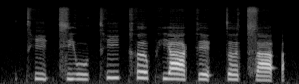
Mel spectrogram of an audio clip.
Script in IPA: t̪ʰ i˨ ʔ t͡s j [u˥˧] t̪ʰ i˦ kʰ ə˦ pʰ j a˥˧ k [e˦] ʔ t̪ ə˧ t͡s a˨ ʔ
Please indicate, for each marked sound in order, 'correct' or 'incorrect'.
incorrect: u˨˩, correct

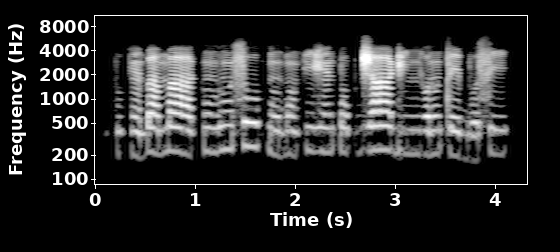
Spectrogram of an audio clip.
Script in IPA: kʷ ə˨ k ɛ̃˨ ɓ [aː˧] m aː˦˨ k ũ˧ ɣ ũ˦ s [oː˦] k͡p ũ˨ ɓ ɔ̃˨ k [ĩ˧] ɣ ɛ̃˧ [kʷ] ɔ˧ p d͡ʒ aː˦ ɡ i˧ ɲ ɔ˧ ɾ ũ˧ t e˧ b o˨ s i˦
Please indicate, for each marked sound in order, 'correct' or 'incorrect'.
incorrect: a˧, correct, incorrect: i˧, incorrect: k͡p

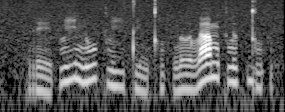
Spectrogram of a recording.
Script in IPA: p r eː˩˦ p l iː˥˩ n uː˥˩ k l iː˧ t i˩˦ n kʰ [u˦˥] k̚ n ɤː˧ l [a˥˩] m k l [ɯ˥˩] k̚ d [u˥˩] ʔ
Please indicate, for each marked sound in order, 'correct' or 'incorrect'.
incorrect: u˨˩, correct, incorrect: ɯ˦˥, correct

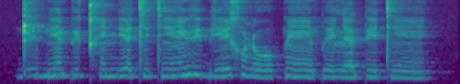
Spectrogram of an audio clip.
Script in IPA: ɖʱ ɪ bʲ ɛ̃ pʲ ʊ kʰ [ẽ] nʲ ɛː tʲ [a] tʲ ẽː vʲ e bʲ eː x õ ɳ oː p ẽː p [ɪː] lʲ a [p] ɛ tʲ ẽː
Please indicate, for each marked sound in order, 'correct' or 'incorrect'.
correct, correct, correct, incorrect: pʲ

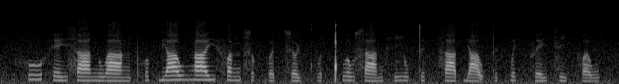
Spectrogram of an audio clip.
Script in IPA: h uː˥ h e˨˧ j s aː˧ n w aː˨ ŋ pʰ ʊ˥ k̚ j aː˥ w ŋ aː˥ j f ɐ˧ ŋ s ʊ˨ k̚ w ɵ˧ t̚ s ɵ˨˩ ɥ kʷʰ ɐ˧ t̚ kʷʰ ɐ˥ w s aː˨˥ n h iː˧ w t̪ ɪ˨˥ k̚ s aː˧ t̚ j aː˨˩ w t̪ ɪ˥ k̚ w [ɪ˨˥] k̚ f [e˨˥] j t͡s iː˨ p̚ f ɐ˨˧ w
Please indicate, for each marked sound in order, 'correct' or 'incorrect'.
correct, correct

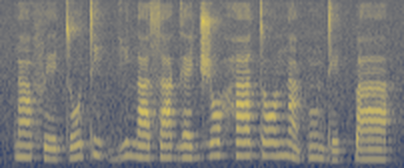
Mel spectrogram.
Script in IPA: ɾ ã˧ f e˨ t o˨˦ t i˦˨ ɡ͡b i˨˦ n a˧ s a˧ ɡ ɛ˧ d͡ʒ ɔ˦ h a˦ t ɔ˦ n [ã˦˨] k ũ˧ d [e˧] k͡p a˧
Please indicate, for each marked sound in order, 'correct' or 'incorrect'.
correct, incorrect: e˨

